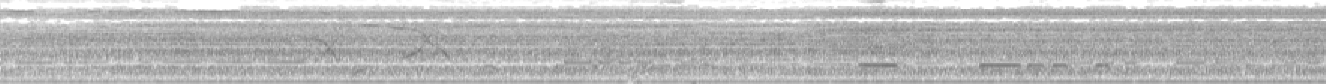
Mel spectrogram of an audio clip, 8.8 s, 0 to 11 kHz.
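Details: Telefunken Jubilate radio on the 80 m CW band with a newly built internal BFO powered from the 7 VAC dial lamp: low hum under band hiss with clean keyed Morse tones; the BFO works normally.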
